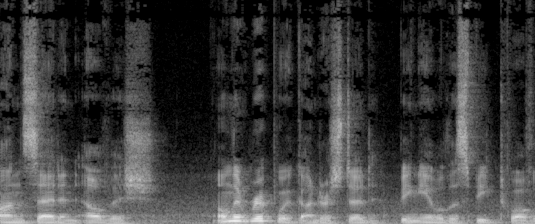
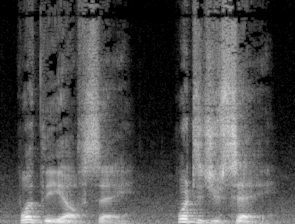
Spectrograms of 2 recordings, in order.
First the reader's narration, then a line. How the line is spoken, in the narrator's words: snapped Shikaza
